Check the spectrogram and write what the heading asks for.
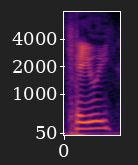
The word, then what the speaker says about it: Callie: You can even call me Jason Callie, but the pronunciation is Kaylee. I didn't want to correct anybody, but it's my show, so Kaylee. Just like the letter K and like Bruce Lee, K. Lee.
